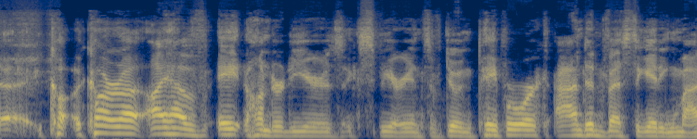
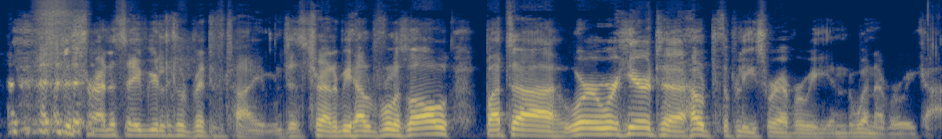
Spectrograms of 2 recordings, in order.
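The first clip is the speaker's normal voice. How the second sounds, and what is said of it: Imitates another person's accent. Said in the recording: “I'm doing your accent now. I don't know why I'm doing your accent.”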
